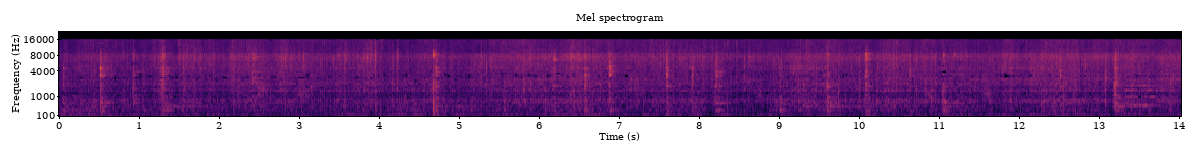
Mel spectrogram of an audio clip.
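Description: Green beans, onion and peppers sizzling in hot oil in a stainless steel pot as tomato and pepper paste is fried in, stirred with a metal spoon. A steady hiss throughout, with sharp clicks and scrapes of the spoon against the pot at irregular moments.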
